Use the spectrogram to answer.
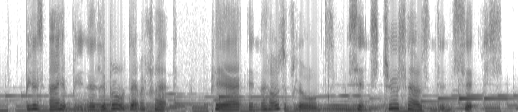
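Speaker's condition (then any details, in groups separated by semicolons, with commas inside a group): Pompe disease, late onset; breathing weakened, stopped singing, talking very tiring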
